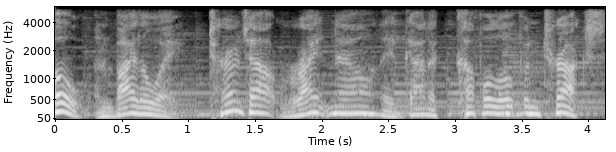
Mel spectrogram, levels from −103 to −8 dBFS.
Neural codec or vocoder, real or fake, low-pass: none; real; 5.4 kHz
